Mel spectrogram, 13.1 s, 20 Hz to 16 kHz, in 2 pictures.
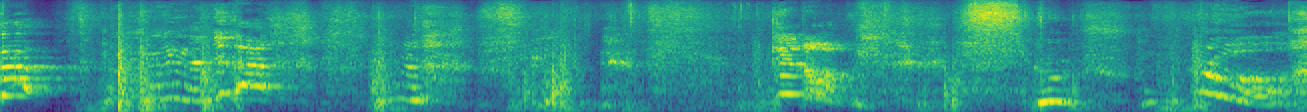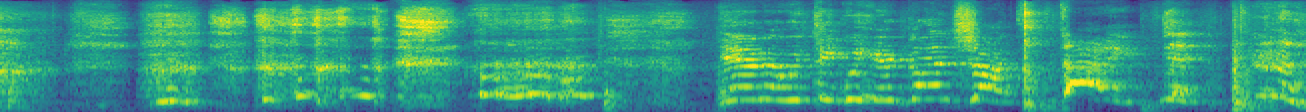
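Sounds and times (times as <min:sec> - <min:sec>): person laughing and gasping: 0:07.2 - 0:09.9.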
